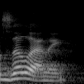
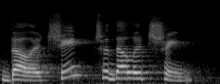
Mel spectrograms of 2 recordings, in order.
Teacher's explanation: Ненаголошений звук [е] наближається у вимові до [и], звук [и] наближається у вимові до [е] , а звук [о] в деяких випадках наближається у вимові до [у] Складно?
